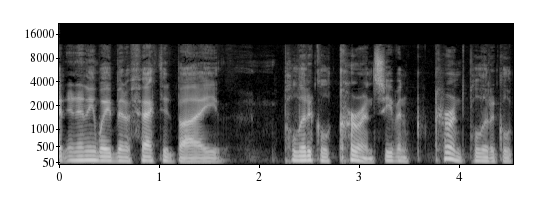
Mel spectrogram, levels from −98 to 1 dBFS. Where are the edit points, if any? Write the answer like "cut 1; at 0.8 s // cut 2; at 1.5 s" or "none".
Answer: none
